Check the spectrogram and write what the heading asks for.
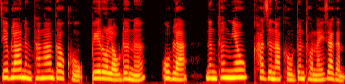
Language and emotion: Bodo, neutral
